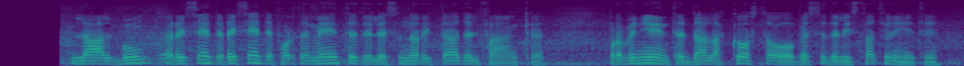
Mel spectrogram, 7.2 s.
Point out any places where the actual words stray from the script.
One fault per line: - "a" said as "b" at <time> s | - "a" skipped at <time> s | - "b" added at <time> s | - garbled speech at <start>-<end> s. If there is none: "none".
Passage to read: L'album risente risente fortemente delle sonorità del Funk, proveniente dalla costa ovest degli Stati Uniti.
none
